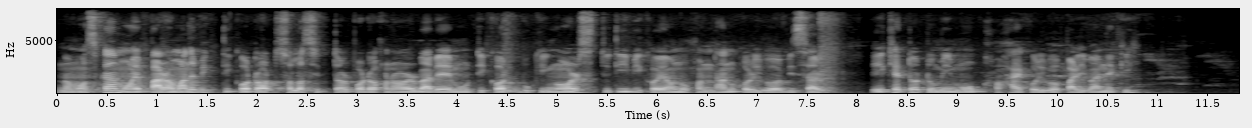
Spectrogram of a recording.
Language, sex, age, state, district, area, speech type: Assamese, male, 45-60, Assam, Dhemaji, rural, read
